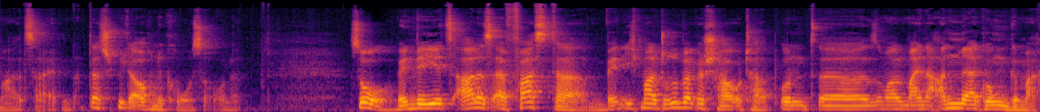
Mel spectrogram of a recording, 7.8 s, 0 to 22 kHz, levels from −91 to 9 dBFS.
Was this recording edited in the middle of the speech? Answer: no; 0 cuts

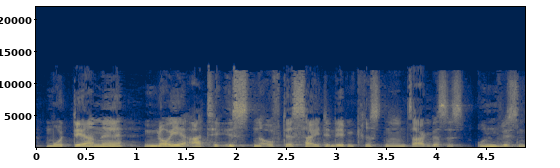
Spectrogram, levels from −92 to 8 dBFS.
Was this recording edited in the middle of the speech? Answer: no; 0 cuts

